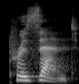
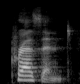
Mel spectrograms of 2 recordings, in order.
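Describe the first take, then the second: First: The stress is on the second syllable. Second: The stress is on the first syllable. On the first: It is a verb, to show. "If it's a verb, the stress is going to be on the second syllable" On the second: It is a noun, a gift. "On the first syllable, it's a noun"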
